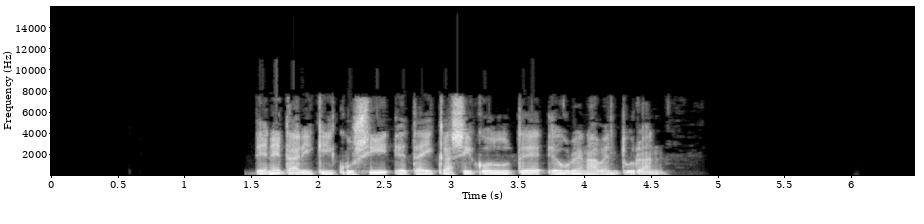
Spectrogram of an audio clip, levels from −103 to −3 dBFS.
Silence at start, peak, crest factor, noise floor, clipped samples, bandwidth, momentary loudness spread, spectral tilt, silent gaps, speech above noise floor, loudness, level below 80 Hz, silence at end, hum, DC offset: 1.55 s; 0 dBFS; 14 dB; under -90 dBFS; under 0.1%; 7.8 kHz; 5 LU; -5.5 dB/octave; none; over 79 dB; -12 LUFS; -42 dBFS; 1.85 s; none; under 0.1%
